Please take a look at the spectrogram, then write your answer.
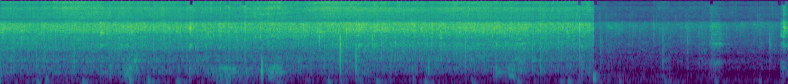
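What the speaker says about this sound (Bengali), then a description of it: "এইদিকে তেল খুব ভালো করে গরম হয়ে গেছে, এরপর দিয়ে দিচ্ছি আমি পেঁয়াজ কিছু পরিমাণ মতো।" Onions sizzle and crackle steadily in hot mustard oil for a crab curry, a loud dense frying hiss with small pops that drops to a quieter sizzle near the end, no voices.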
